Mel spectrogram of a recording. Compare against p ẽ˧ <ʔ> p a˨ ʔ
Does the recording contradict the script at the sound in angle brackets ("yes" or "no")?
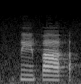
yes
